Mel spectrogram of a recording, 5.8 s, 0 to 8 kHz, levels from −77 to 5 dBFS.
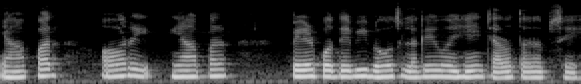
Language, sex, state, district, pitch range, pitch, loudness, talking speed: Hindi, female, Himachal Pradesh, Shimla, 170-185 Hz, 180 Hz, -14 LUFS, 155 wpm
